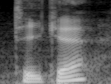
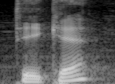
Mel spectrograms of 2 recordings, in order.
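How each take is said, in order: Both takes have the same delivery.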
